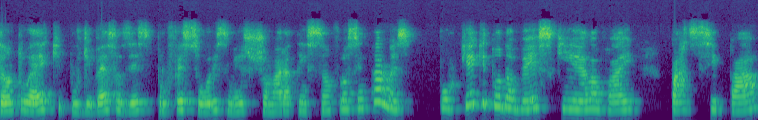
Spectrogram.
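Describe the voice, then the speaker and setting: A woman speaks with a dark, mellow tone at a fairly high pitch. Her pitch varies in an ordinary way. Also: moderate pace. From Brazil, Maranhão (São Luís). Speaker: vlogger telling her life story. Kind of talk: personal testimony. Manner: casual, conversational.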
